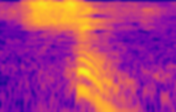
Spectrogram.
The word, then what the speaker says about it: shin: 然后左边的是 sin，右边的是 shin，是等于英文的 sh， as shine，啊 sh，所以右边是 sh 的发音，左边呢是 s 的发音。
